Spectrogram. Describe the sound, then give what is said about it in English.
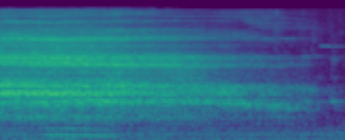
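A deep breath released in a long, soft exhale, a faint breathy rush that holds steady and then tapers away over about two seconds, heard alone without talk. “Take one more nice, really beautiful deep breath in. And release.”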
